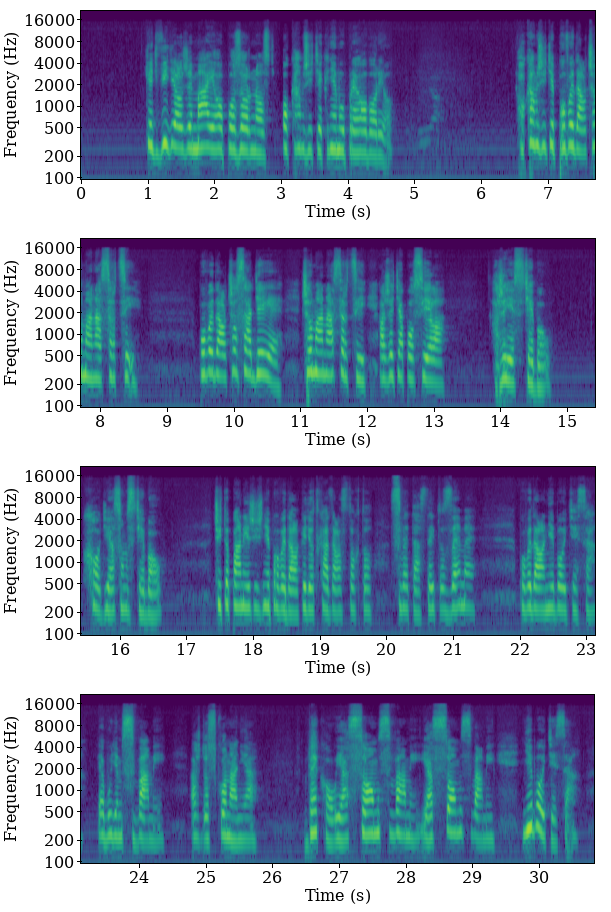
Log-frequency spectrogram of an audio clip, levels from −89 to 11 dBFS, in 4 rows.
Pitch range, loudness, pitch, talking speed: 215-260 Hz, -18 LUFS, 235 Hz, 140 wpm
